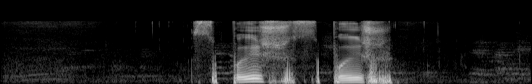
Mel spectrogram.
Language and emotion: Russian, sad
